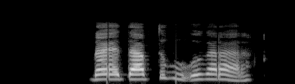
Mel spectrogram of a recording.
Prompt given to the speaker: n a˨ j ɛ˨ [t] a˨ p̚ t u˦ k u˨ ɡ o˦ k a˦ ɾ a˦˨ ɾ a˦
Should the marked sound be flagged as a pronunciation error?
no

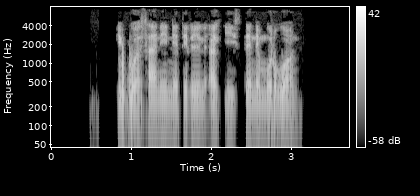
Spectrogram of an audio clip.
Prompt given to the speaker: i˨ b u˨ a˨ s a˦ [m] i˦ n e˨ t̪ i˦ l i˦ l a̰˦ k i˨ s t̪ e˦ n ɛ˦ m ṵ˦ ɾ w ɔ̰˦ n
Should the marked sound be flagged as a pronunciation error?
yes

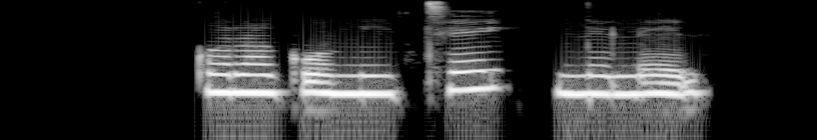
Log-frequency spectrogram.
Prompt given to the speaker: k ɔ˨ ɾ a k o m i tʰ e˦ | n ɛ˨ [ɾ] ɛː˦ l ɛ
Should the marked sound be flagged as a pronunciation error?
yes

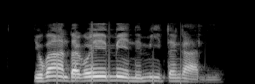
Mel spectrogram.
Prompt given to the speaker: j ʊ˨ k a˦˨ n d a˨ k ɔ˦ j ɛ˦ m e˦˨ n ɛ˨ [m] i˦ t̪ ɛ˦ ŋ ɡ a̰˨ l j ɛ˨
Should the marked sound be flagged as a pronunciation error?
no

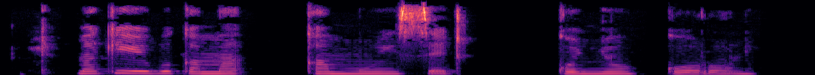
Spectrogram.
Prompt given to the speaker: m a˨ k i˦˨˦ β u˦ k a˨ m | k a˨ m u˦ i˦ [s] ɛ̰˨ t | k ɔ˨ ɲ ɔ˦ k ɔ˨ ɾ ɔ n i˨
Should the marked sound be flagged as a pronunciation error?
no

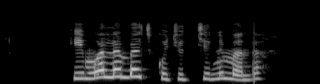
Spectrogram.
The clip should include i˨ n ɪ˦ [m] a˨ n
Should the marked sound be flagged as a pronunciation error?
no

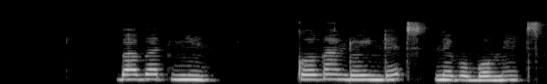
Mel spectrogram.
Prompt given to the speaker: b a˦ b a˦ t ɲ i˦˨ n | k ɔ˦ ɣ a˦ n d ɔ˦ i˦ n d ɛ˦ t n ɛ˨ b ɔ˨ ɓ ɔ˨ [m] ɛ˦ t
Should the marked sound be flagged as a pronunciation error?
no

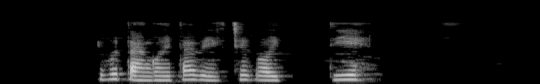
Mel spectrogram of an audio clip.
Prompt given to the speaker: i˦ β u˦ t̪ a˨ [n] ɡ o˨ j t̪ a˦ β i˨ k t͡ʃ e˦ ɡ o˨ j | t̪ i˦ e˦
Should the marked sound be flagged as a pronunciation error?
yes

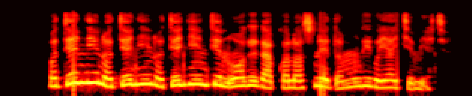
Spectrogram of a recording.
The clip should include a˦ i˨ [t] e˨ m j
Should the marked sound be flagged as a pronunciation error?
yes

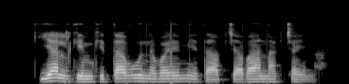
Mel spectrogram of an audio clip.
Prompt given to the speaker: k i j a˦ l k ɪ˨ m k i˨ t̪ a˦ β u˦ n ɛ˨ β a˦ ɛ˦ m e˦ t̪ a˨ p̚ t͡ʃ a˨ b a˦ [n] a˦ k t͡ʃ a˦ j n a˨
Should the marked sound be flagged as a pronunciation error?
no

